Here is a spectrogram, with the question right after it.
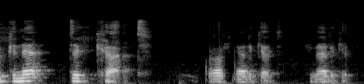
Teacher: you can't have the T like a d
